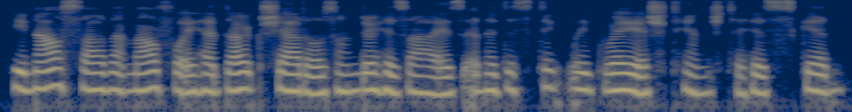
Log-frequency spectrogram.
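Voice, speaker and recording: A woman reading a novel aloud in steady audiobook narration. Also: medium pitch, measured pace, no echo. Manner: steady storytelling. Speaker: audiobook reader.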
